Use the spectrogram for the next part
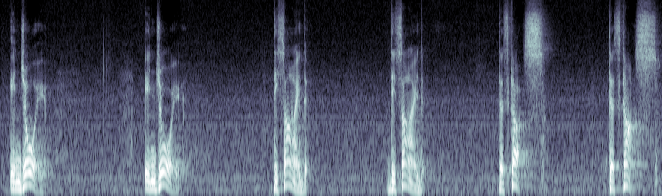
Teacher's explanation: All these words are verbs and all of them have the stress on the second syllables.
